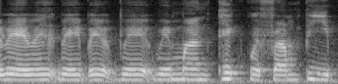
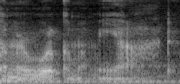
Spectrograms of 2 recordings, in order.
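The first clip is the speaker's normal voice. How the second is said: whispering; 6 semitones lower, 10 dB quieter than usual. Real, not acted. Quiet aside about his routine.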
